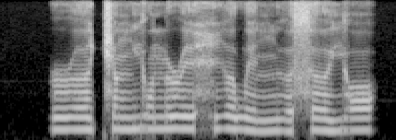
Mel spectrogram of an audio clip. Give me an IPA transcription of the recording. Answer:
ɹ əː˧˥ c ə˧˥ ŋ j o˧˥ n ɹ e˧ h i˧ ə̯ w e˨˩ ŋ ɨ˨˩˨ ə̯ s əː˨˩ j ɔ˧

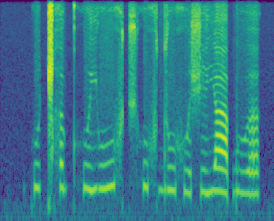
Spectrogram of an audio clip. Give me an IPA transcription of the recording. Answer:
kʷ ɪ ǁʰ ɐ kʷʰ e j uː xʷ t͡ʃʰ u xʷ d u xʷ ɐ ʃ ɪ j a ɓ u ɐ̯

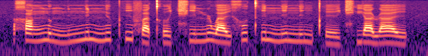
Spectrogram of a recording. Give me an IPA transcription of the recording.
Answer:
x ɑ˨˦ ŋ n̪ ʊ˨˩ ŋ n̪ y˦ n n̪ y˥˨ n n̪ y˥˨ pʰ i˥˨ f ä˩ kʰ ɤ˨˩ t͡ɕʰ i˨˦ n ɻ w a˨˩ ɪ̯ x u˥˨ t̪ʰ i˥˨ n n̪ i˥˨ n̪ i˥˨ ŋ pʰ e˨˩ ɪ̯ t͡ɕʰ j ä˥˨ ɻ a˥˨ ɪ̯

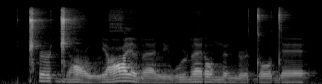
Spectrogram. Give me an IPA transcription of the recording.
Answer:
ǁʰ ə˞˦ ɡ͡ǁ ə˧ ʕ u˨ l ɪ˧ ʕ ɛ˦˨ ɳ æ˨ l ɪ˨ w u˧ ɳ æ˦ ɾ ɔ˦ n̪ ə˧ ŋ ə˞˨ d ɔ˧ d ɛ˦

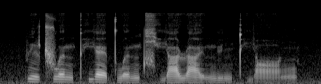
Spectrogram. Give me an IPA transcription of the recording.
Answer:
p i˥˧ ʈ͡ʂ w ə˥˧ n pʰ j ɛ˥˩ t̪ w ə˧˥ n t͡ɕʰ j ä˧˥ ɻ a˨˩ ɪ̯ n̪ y˥˩ n pʰ j ɑ˨˩˦ ŋ

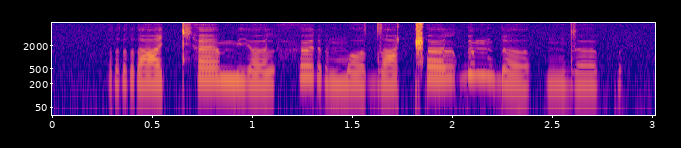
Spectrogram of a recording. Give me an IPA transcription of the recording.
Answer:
r a˨ cʰ ɛ˧ m j œ˨ l h ø˦ r m ɤ˨ d a˨ ǁ œ˧ l ɠ ʏ˦ m ɗ ə˨ | n d œ˨ p

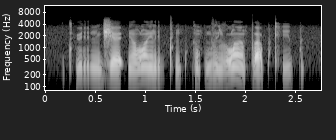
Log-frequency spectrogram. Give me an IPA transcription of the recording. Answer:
tʼ y r n d͡ʒ ɛ ʔ ĩ lˠ ĩ r tʼ ĩ p k ə̃ p n z ə̃ ʎ lˠ ã t̪ a p kʰ i p

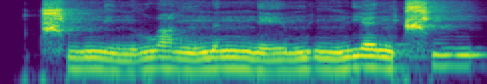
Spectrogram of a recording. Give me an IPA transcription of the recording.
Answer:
t͡ɕʰ y˧˥ n̪ i˨˩ n l w ɑ˥˩ ŋ n̪ ə˥ n n̪ e˧˥ ɪ̯ m i˥˧ ŋ n̪ j ɛ˥˩ n t͡ɕʰ i˥

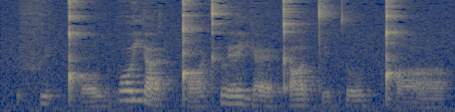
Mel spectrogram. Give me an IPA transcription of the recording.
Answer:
f ɪ˥˧ ǃʰ ɔ˩˧ u̯ b ɔ˥ j a˩˧ ǃ ɑ˩˧ kʰ l ɛ˥ j æ˧˩ kʼ ɑ˧ t ɪ˩˧ t ɾ o˧ u̯ ǃʰ ɑ˧˩

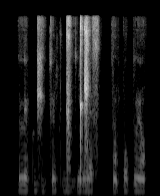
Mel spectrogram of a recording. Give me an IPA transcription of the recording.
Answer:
lʲ ɐ p d͡ʒ ɛ̤ kʲ ɔ̃ k ɡ͡ǁ ṳ d ŋ͡ǁ ɛ s kː ɐ̃ p o p lʲ ɔ̃

